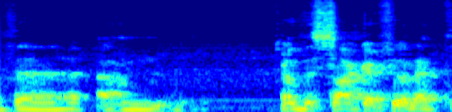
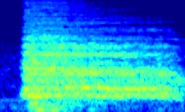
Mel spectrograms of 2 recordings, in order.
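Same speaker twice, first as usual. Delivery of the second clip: long breathy exhale; awkward, stalling breath out; reluctant sigh. Retold or imitated. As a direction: sigh heavily before answering. Stalling before awkward interview answer.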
